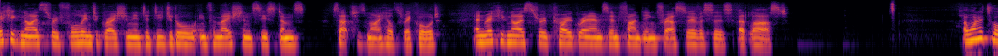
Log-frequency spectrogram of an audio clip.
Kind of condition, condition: setting, large echoing room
